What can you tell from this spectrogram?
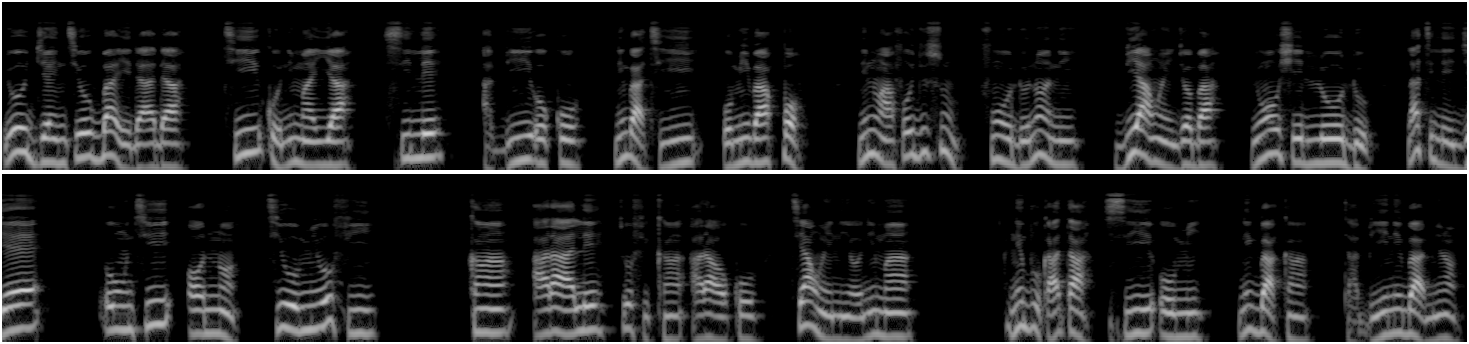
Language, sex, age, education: Yoruba, male, 30-45, tertiary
